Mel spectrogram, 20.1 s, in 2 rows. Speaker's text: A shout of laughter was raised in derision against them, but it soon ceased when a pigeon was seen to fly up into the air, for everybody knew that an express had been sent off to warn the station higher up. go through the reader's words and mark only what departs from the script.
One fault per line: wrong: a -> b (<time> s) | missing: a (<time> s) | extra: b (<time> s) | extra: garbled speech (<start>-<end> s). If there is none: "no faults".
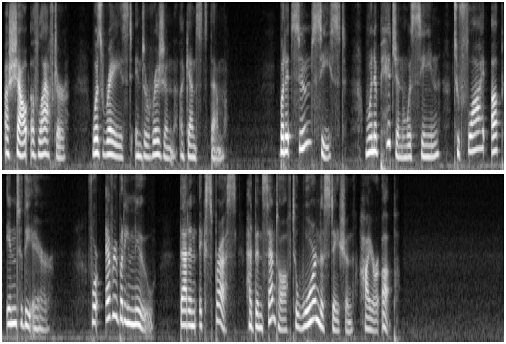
no faults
